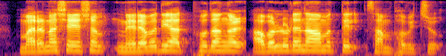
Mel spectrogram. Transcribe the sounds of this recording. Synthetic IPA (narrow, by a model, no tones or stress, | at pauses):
mɐɾɐɳɐɕe̞ːʂɐmniɾɐʋɐd̪iɐd̪̚bʱuðɐŋːɐɭɐʋɐɭuɽe̞naːmɐt̪ːilsɐmbʱɐʋit͡ɕːu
